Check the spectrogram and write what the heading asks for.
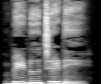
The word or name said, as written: ಬಿಡುಜಡೆ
